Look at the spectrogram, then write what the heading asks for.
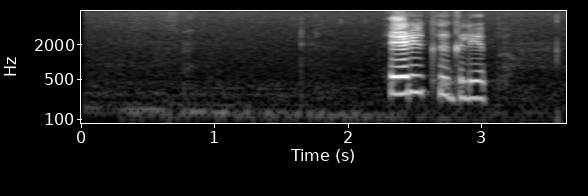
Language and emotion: Russian, neutral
